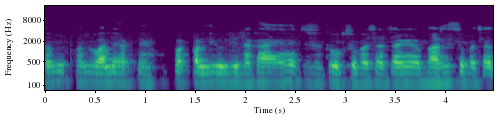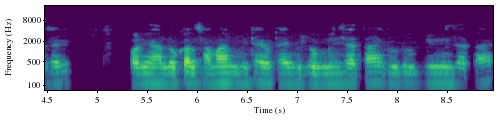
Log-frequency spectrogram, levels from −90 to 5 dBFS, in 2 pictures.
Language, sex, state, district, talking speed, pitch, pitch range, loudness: Angika, male, Bihar, Purnia, 200 wpm, 120 Hz, 115-130 Hz, -26 LUFS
